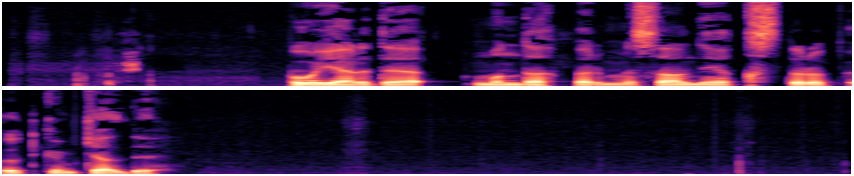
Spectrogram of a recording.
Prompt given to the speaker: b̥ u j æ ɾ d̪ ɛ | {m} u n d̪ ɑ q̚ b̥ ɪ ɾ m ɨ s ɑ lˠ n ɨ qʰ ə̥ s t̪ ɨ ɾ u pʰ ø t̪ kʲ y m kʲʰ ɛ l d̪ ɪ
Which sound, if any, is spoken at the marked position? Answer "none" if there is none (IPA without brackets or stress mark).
m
